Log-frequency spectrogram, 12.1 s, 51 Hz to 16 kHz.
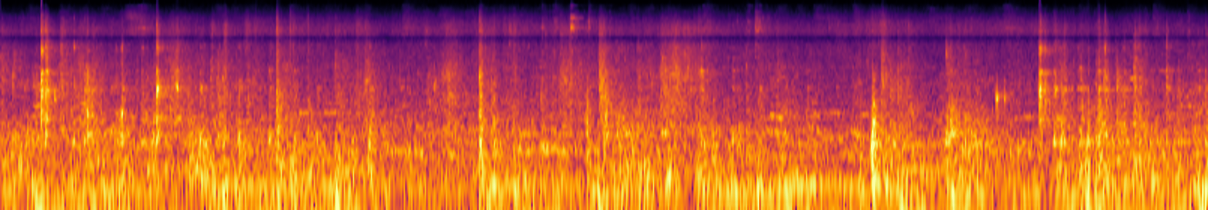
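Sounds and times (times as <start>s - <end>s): bowling balls rolling on wooden lanes: 0.0s - 12.0s.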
